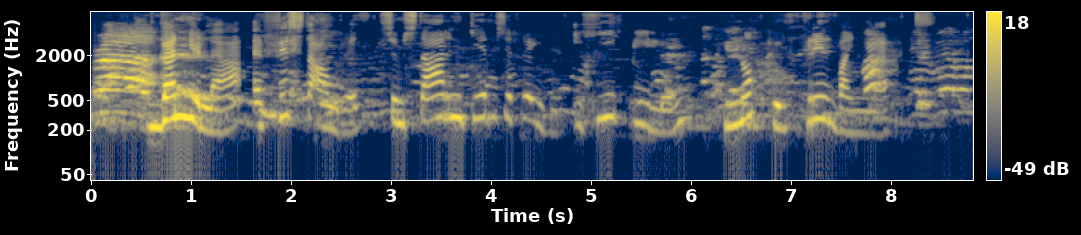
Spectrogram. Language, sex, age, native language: Icelandic, female, 18-19, Icelandic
